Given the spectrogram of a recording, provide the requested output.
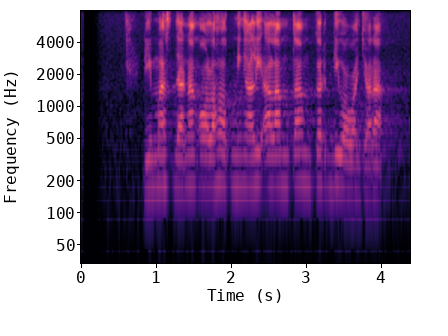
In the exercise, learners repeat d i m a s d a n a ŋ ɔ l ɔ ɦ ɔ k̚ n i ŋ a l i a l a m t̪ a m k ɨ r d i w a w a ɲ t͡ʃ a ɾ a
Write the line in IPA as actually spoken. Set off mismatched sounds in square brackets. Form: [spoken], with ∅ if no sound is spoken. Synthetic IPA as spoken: d i m a s d a n a ŋ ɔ l ɔ ɦ ɔ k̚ n i ŋ a l i a l a m t̪ a m k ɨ r d i w a w a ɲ t͡ʃ a ɾ a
